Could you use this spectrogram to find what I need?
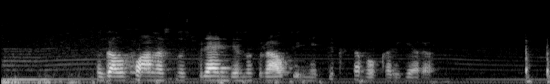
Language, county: Lithuanian, Tauragė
